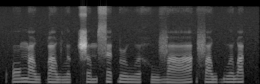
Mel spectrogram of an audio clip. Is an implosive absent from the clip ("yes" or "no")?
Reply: no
